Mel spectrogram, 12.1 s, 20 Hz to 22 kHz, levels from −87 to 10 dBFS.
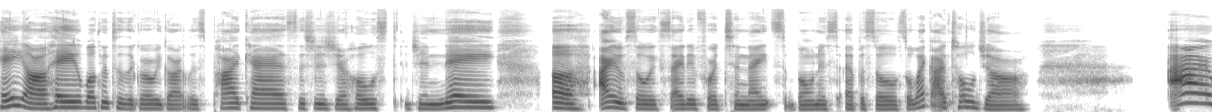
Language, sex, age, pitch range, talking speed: English, female, 30-49, 150-185 Hz, 145 wpm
